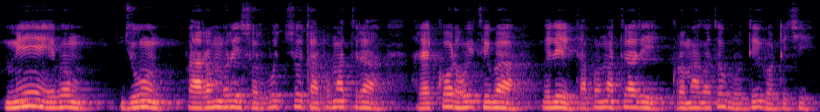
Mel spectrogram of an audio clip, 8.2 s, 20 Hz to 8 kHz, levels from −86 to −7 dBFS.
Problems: low volume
